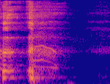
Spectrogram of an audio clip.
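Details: Two quick, harsh cough bursts close together, then quiet; an acted cough performed for comedy.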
